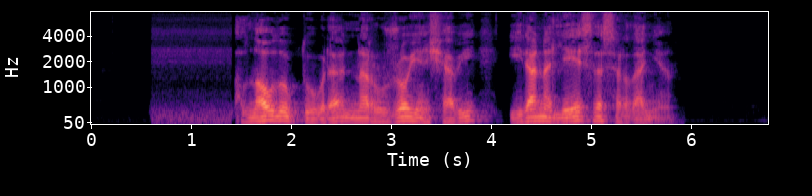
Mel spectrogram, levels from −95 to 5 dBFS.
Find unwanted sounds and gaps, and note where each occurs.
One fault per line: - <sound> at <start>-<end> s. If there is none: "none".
none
